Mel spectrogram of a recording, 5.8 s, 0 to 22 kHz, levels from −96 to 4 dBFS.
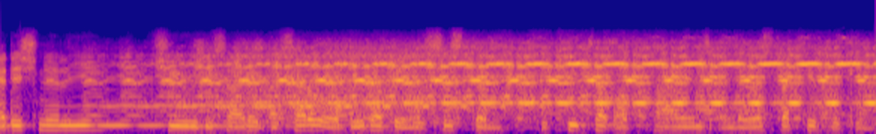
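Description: From 0.54 s to the end of the speech, a feedback howl takes over: two devices on the same call share a room, so the sound circles from loudspeaker to microphone gaining level each pass, and the repeats narrow to a whistle near 3 kHz, coming round roughly every 300 ms, that peaks about 8 dB above the speech. A spectrogram shows a bright horizontal band at 3 kHz, below the 8 kHz ceiling of the call codec.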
